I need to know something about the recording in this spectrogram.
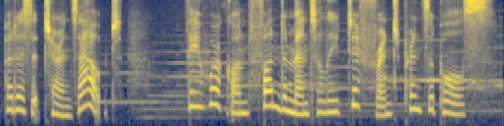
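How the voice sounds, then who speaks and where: A woman's voice: a little high, expressive, a little mellow, natural voice. Woman acting teasing, elegant fox spirit shrine maiden. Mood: composed, curious. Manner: playful, coy, smug, deliberate phrasing. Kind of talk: polished video game character acting. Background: music.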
